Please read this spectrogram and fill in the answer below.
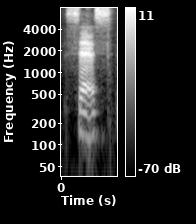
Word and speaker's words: SAS: 02 protraining docomo analysis system pronounced as sess SS is an integrated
